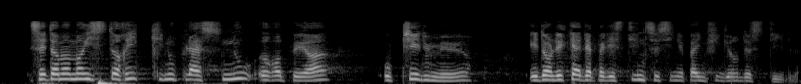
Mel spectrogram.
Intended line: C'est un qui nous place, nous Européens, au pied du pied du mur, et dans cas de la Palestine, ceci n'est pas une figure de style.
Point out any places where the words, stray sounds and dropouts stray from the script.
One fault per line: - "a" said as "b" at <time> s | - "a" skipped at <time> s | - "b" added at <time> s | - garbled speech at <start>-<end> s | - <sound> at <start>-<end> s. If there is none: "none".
- "moment historique" added at 0.6 s
- "pied du" skipped at 4.3 s
- "le" added at 5.5 s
